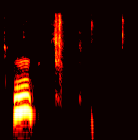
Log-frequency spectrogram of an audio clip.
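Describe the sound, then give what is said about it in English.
Dry chocolate cereal puffs crunch during a dry taste test: a short voice, then a few brittle crunching bites and small clicks of chewing. “Dry taste test. Can't get the puff out.”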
